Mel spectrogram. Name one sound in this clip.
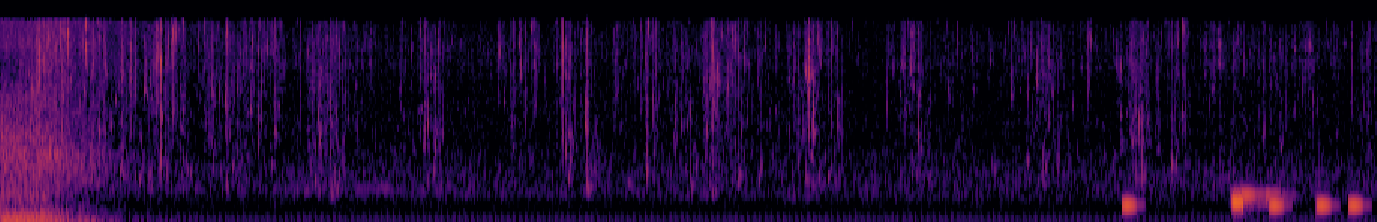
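Water laps gently around a wading angler.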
